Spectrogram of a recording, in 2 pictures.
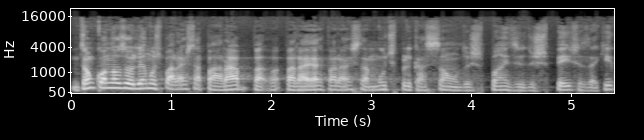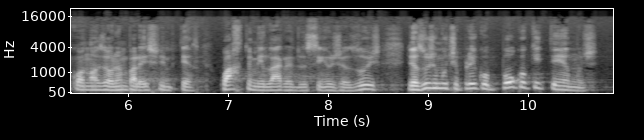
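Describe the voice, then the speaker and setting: A man's voice: a little high, vocal fry. A male pastor preaching a sermon, repeating key phrases and rising to emphatic peaks. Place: church hall. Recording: long church reverb.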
